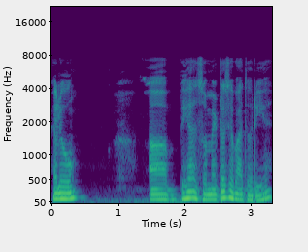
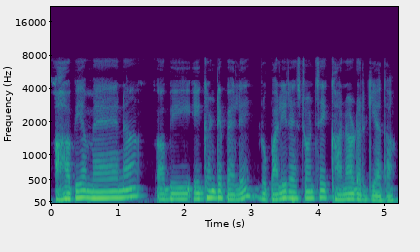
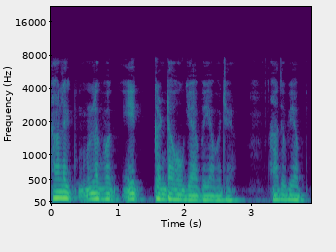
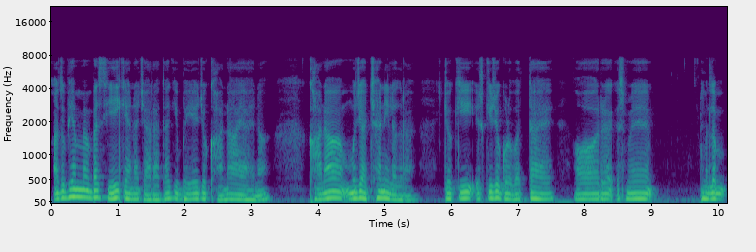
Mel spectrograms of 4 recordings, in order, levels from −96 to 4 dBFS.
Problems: none marked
